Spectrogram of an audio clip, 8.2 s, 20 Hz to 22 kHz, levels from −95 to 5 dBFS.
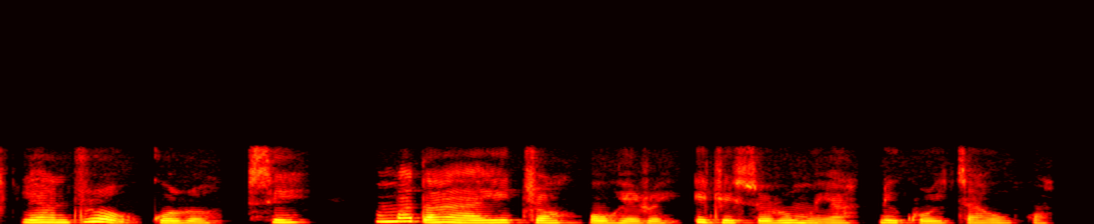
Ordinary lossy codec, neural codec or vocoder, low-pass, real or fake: none; none; none; real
